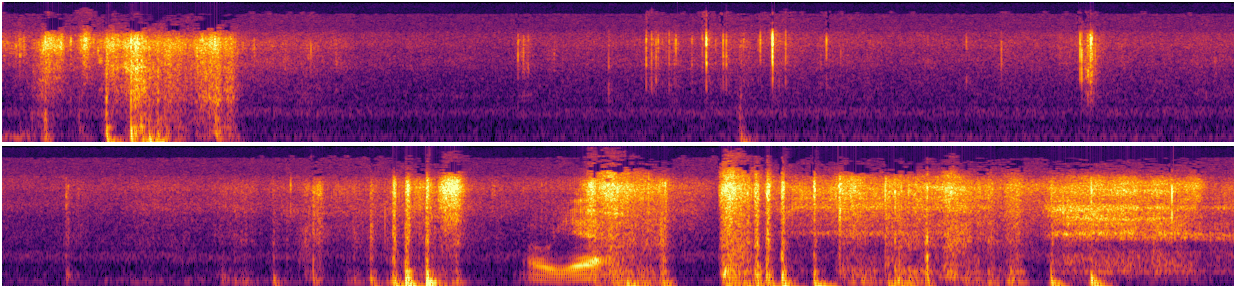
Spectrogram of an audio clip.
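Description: A horseshoe (tinder) fungus being worked loose from a tree trunk by hand: scattered faint clicks, then from about eight seconds in a run of knocks and scrapes with a short grunt of effort.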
